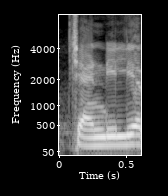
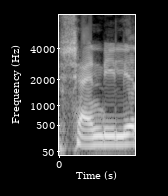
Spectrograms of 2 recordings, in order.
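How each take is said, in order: First: The word begins with a 'ch' sound. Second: The word begins with a 'sh' sound. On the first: The speaker calls it wrong. "इसको चैंडिलियर नहीं बोलेंगे" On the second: The speaker calls it right. "इसे शैंडिलियर बोला जाता है"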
